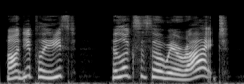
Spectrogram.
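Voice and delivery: keyed-up, pitch lifted right up; excited boss. A narrator's reading. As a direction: prod a colleague to share the triumph. Nikki excited, questions Joseph.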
